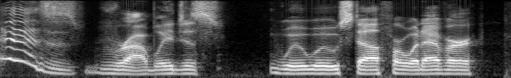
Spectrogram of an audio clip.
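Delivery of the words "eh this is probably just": usual speaking voice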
